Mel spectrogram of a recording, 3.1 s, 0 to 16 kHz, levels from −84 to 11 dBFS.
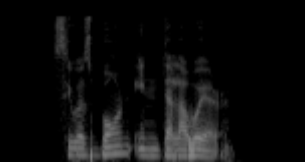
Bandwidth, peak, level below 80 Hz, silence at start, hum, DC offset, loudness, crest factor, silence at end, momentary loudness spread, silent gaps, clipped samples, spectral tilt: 11.5 kHz; -26 dBFS; -66 dBFS; 0.55 s; none; under 0.1%; -44 LUFS; 20 dB; 0.8 s; 11 LU; none; under 0.1%; -5.5 dB/octave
